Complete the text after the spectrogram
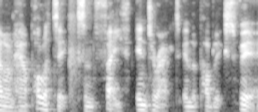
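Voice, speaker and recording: In a normal speaking voice, a man keeps a moderate pace and ordinary pitch variation against a quiet background. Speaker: Baptist minister, podcast host. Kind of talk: podcast introduction.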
